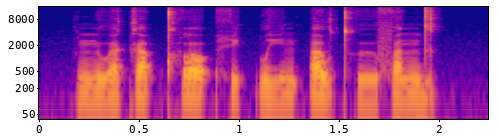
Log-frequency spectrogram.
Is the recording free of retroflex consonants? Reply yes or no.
yes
